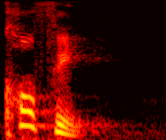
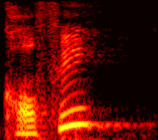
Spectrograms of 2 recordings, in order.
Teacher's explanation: I said, coffee, with a falling tone, coffee. And he said, coffee, with a rising tone, coffee. He's asking me a question, is it coffee that you want?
